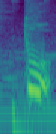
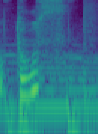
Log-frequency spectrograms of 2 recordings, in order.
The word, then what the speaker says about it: tous: ils sont tous riches tous les dentistes l'adjectif le s ne se prononcent pas ils sont tous aux normes avec le s qui se prononce trois numéros 3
